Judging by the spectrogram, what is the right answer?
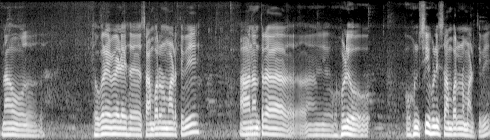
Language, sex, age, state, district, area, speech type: Kannada, male, 60+, Karnataka, Koppal, rural, spontaneous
